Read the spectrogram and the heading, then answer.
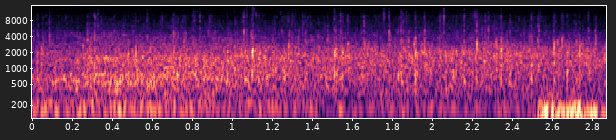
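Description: Steady, dense applause from an audience, a continuous crackle of many hands clapping at an even, fairly loud level for a few seconds, with no one speaking over it.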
